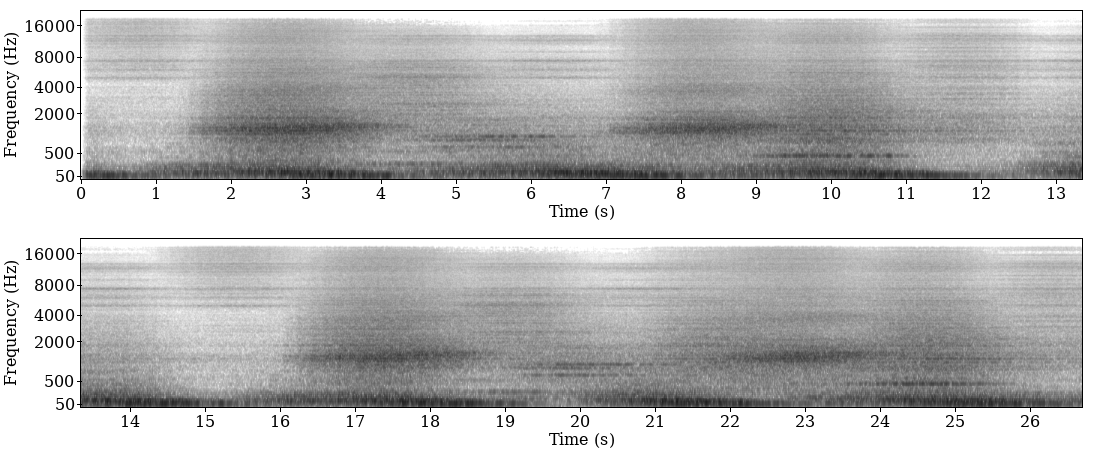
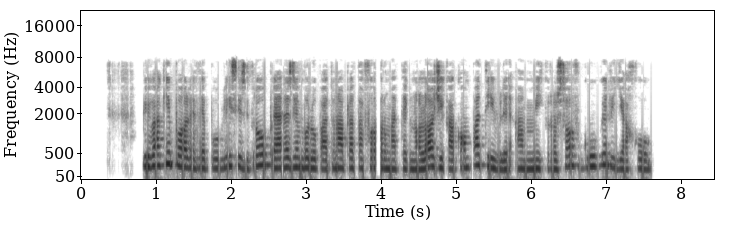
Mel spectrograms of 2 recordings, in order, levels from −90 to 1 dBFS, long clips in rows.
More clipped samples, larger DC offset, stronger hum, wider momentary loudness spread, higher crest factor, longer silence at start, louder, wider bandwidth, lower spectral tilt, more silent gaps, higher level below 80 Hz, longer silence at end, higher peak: neither; neither; neither; first, 14 LU vs 6 LU; about the same, 18 dB vs 20 dB; second, 0.05 s vs 0.55 s; about the same, -22 LUFS vs -20 LUFS; first, 19 kHz vs 8.2 kHz; about the same, -5.5 dB/octave vs -4.5 dB/octave; second, none vs 0.75-0.82 s; first, -26 dBFS vs -50 dBFS; second, 0 s vs 0.85 s; about the same, -4 dBFS vs -2 dBFS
